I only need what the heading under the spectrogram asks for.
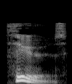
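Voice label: "thews", British English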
